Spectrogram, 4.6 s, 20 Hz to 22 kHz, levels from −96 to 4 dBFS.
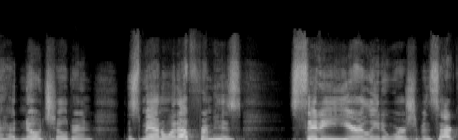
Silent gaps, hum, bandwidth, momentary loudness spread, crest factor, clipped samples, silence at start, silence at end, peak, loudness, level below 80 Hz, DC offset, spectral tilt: none; none; 17 kHz; 11 LU; 18 dB; under 0.1%; 0 s; 0.05 s; -10 dBFS; -27 LUFS; -66 dBFS; under 0.1%; -2.5 dB/octave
